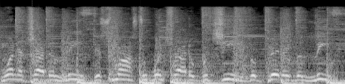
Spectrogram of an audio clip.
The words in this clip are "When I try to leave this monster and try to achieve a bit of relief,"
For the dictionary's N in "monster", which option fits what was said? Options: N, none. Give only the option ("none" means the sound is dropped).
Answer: none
